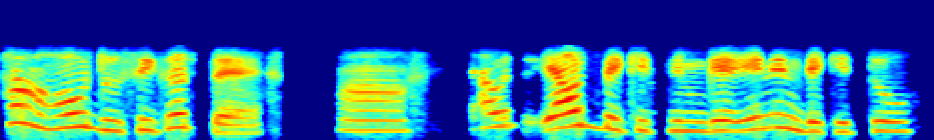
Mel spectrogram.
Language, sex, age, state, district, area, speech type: Kannada, female, 18-30, Karnataka, Uttara Kannada, rural, conversation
